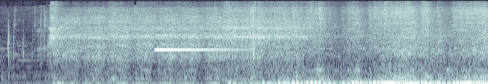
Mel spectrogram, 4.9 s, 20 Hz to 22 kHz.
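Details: Fully built 2008-2015 Mitsubishi Evo X, new cams and fuel rail, first start after cleaning fuel system: catches after short crank, runs lumpy and uneven without steady idle; rough running, suspected super rich.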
